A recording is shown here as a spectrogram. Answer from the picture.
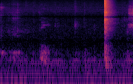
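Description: A single sharp plastic click about one and a half seconds in, as a part is pushed onto the black plastic clip of a bendable mobile phone stand, with faint handling rustles before it.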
